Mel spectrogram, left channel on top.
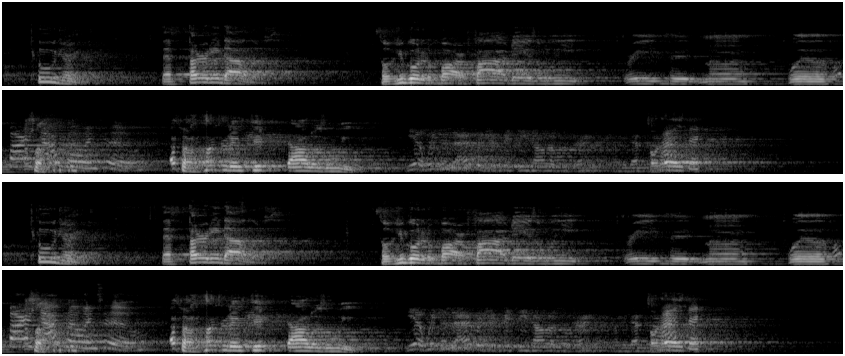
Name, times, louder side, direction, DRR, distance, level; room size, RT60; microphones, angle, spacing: voice 1, 0.4-0.8 1.6-2.8 3.7-5.8 6.2-7.5 7.9-8.3 8.6-9.2 10.1-12.0 14.9-15.2, right 1 dB, 10° right, 2 dB, 0.7 m, -28 dB
voice 2, 8.3-9.8 15.0-15.4, right 3 dB, 85° right, 6 dB, 0.9 m, -34 dB
voice 3, 12.4-15.4, right 2 dB, 30° right, -2 dB, 5.8 m, -41 dB
28.5 x 19.5 x 8.1 m, 2.3 s
head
